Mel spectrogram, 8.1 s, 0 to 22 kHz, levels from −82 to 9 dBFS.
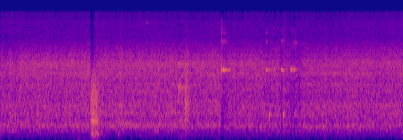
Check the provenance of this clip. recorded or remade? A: recorded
